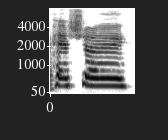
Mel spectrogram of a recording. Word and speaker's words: Peche: Peche? Yeah, you get to say it. See how Modern I led you into postal. that so you could pronounce it instead of me? I say Peche because there's an E on Sounds the end.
